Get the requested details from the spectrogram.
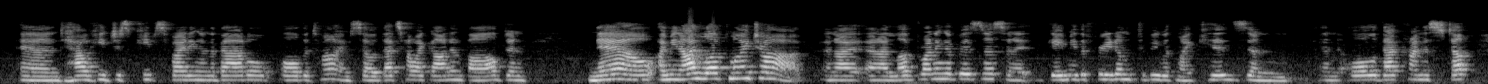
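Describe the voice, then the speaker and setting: A woman with an American accent speaks at a moderate pace and a medium pitch, her intonation fairly even. Noticeable background noise is present. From New Jersey, Sussex County. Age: 60s. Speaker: political candidate. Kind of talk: interview. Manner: halting.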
